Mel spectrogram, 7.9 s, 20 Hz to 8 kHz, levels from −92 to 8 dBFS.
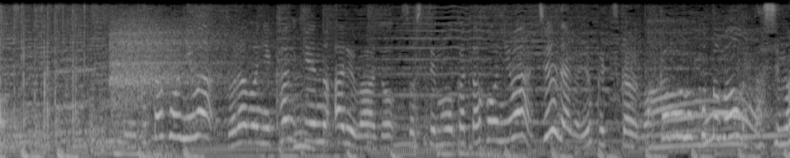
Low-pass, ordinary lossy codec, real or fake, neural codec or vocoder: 7.2 kHz; none; real; none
